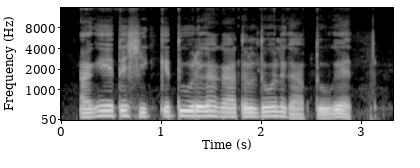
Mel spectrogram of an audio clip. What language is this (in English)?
Kalenjin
